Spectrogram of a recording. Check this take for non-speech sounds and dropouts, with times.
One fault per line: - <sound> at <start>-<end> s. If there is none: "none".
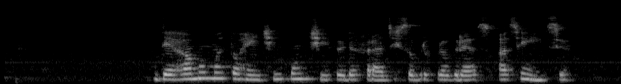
none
